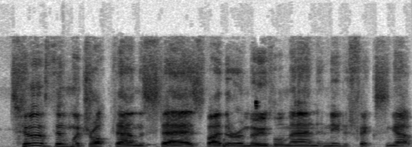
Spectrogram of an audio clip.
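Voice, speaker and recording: A man with a British accent, medium pitch and a fairly quick pace. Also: hardly any pauses. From United Kingdom. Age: 40s. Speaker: scale modeller. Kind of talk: casual chat. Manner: hesitant, many fillers.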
